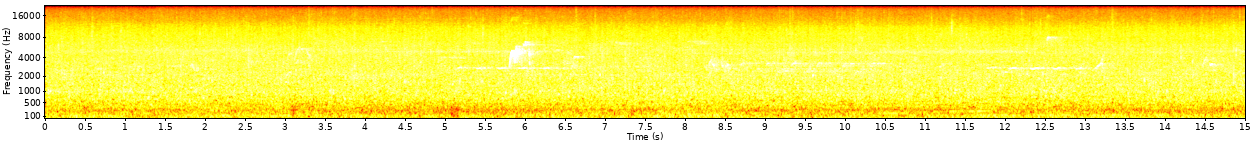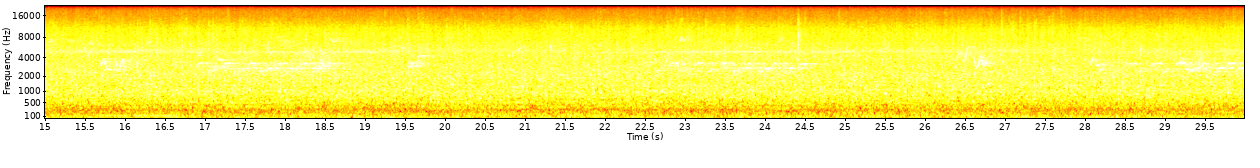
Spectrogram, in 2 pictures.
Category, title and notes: Soundscapes > Nature
Field recording of a small stream on a woodland trail. Used a Sony PCM A10.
